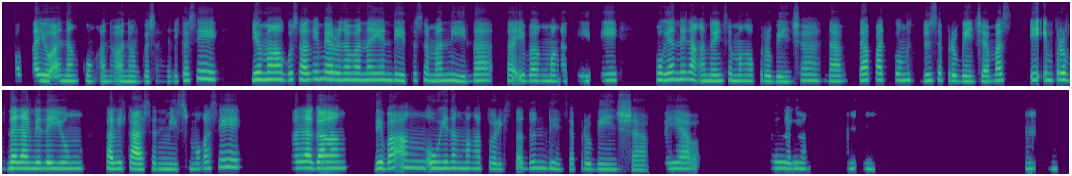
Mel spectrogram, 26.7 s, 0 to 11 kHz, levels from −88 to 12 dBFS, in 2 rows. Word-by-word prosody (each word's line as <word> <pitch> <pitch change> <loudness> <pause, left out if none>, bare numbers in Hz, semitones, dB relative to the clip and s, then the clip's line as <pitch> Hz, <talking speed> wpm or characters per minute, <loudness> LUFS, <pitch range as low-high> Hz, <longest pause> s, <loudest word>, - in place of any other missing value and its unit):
pagtayuan 225 -2 +1
ng 215 0 0
kung 210 -1 -6
ano-anong 200 0 -5
gusali. 200 0 -10
Kasi 280 +3 0 0.4
yung 270 +1 +5
mga 275 0 +7
gusali 265 +1 +1
meron 275 -3 +3
naman 255 -1 +2
na 255 - +2
yan 255 -1 +1
dito 235 0 -2
sa 245 0 -5
Manila, 230 0 -2 0.2
sa 220 - 0
ibang 225 0 -1
mga 220 -1 -4
city, 240 +4 -4 0.4
'wag 255 -1 +1
na - - 0
nilang 275 -4 +1
anuhin 225 0 0
sa 245 - -6
mga 220 -1 -3
probinsya. 210 +2 -4
Da 215 0 -2 0.2
dapat 250 +1 +3
kung 245 0 -1 0.2
dun 235 +1 -1
sa 260 - -4
probinsya, 210 -3 0
mas 240 +1 +1 0.3
i 255 - +7
improve 260 -2 +3
nalang 240 -1 +7
nila 235 0 +3
yung 235 0 -1 0.3
kalikasan 225 -2 +4
mismo 210 +1 -6
kasi 285 +4 -1 0.6
talagang, 245 0 +7 0.4
'di 240 +1 +5
ba, 245 +2 +4
ang 260 -1 -2
uwi 245 0 +2
ng 245 -1 -2
mga 235 -1 -4
turista 215 -3 -6
dun 245 +1 -5
din 220 -4 -5
sa 205 0 -10
probinsya. 200 -4 -4 0.2
Kaya 225 0 -3 0.9
talagang 235 -2 -4 0.7
mm. 215 -2 -9 1.9
Mm. 220 -1 -11
235 Hz, 130 wpm, -21 LUFS, 215-245 Hz, 1.9 s, mga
